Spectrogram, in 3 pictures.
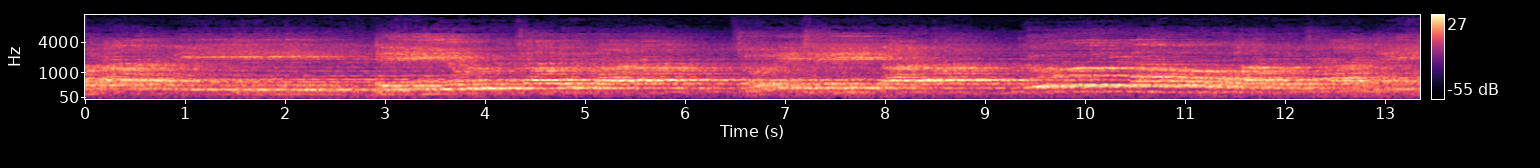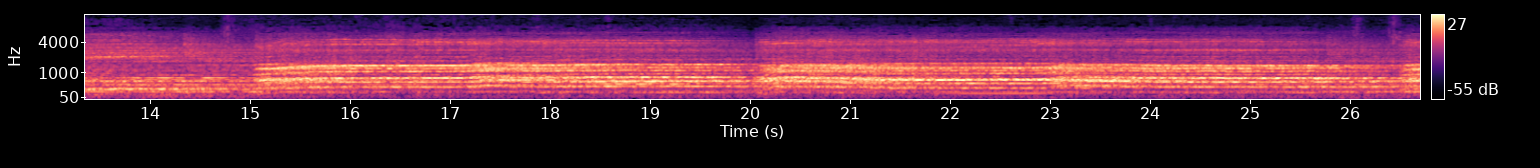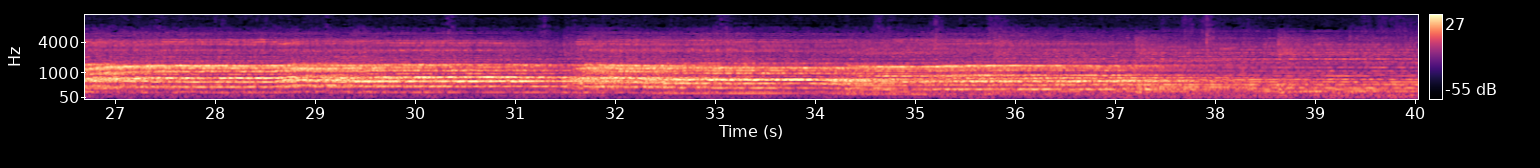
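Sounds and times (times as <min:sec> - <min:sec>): choir singing a hymn: 0:00.0 - 0:40.0.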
